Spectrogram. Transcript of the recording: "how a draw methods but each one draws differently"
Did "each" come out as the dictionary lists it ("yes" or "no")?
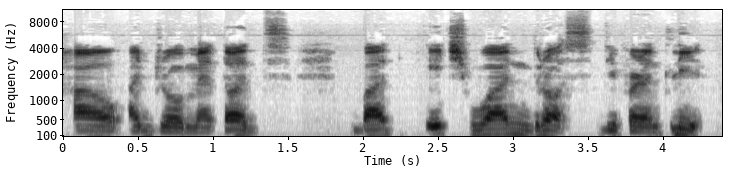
yes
